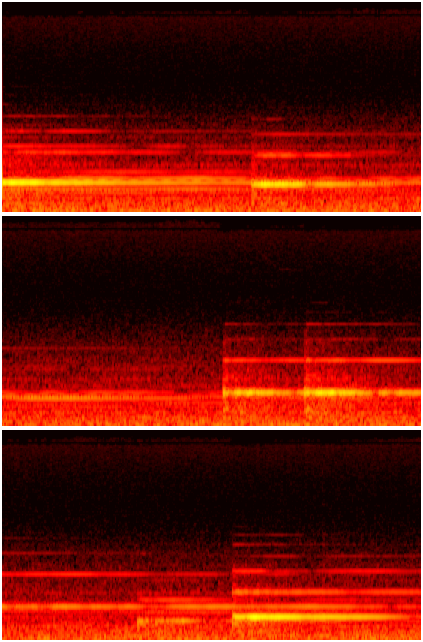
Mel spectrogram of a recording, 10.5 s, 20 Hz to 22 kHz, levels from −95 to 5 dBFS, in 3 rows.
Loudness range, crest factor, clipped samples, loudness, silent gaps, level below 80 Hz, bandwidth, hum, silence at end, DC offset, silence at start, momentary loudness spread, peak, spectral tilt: 5 LU; 16 dB; under 0.1%; -34 LUFS; none; -48 dBFS; 17.5 kHz; none; 0 s; under 0.1%; 0 s; 15 LU; -18 dBFS; -9.5 dB/octave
